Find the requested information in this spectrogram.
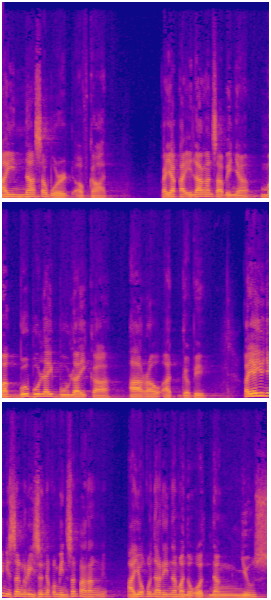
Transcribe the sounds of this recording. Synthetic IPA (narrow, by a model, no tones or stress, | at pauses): ʔɐjnasɐwɛɹd̪ɔvɡad̪̚ | kɐjakɐʔɪlaːŋɐnsaːbɪɲamɐɡ̚bubʊlɐjbuːlɐjkɐ | ʔaːɾɐwʔɐt̪̚ɡɐbɛ | kɐjajʊnjʊŋɪsaŋɾiːs̬onɐkomiːnsɐnpaːɾɐŋ | ʔɐjowkonɐɾɪnːɐmɐnoʔo̞d̪̚nɐŋɲjus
